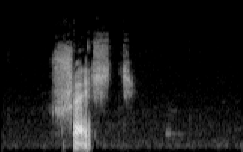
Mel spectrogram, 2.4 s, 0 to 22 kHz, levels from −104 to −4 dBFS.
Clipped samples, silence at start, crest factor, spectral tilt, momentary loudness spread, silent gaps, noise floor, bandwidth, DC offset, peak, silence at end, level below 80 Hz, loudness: under 0.1%; 0.55 s; 24 dB; -5 dB/octave; 21 LU; none; -79 dBFS; 7.8 kHz; under 0.1%; -8 dBFS; 1.15 s; -72 dBFS; -25 LUFS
